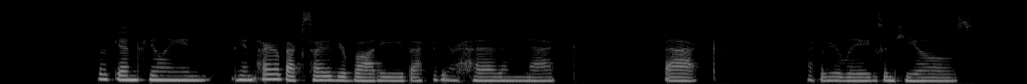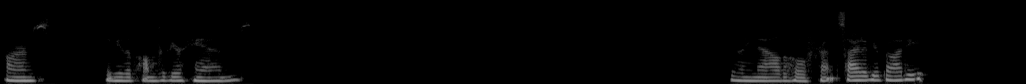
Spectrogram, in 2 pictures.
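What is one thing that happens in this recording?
A woman speaks softly and calmly into a close microphone, with long pauses.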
